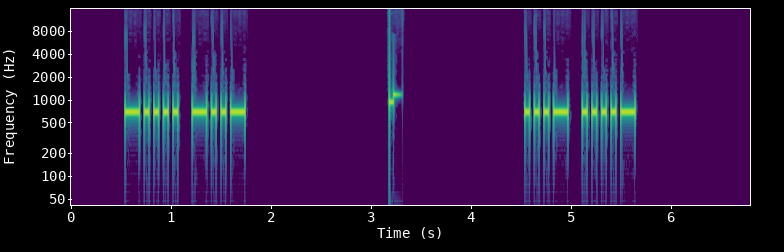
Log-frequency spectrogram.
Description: Morse code, heard as a keyed tone, about 25 wpm, 700 Hz. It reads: 6X V4
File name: Two Letter-Number Combinations - 25wpm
